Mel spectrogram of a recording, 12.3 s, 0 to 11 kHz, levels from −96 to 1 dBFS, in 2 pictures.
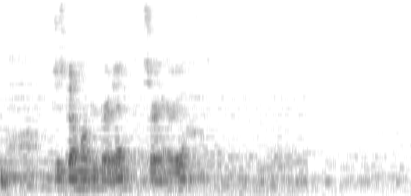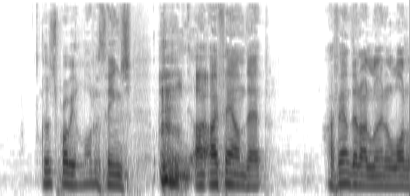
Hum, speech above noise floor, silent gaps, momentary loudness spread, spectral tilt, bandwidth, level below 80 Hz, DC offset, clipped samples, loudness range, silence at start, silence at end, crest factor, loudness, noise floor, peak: none; 53 dB; none; 23 LU; -6.5 dB/octave; 10.5 kHz; -68 dBFS; under 0.1%; under 0.1%; 21 LU; 0 s; 0 s; 20 dB; -28 LUFS; -81 dBFS; -10 dBFS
